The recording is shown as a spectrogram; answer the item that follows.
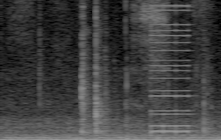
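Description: A short electronic beep, a bright tone lasting about half a second, sounds about one and a half seconds in over a low steady hum.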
